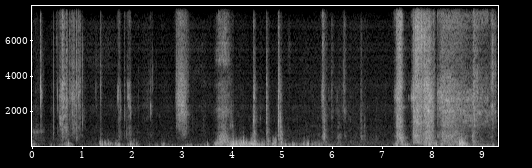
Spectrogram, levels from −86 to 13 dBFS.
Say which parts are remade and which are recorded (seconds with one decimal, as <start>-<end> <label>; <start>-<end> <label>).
0.0-9.3 remade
